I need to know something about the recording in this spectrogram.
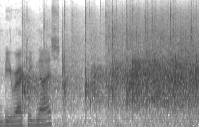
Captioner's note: applause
